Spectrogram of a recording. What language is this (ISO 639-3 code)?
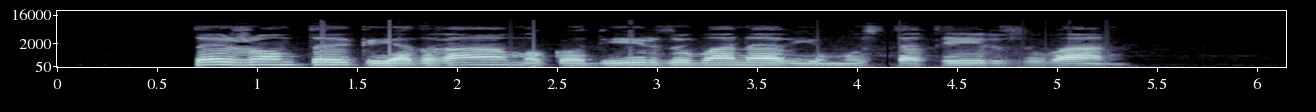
ydg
